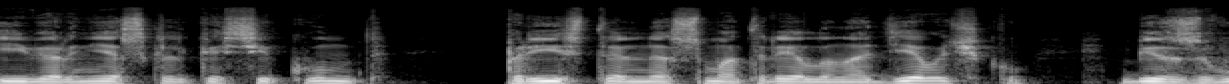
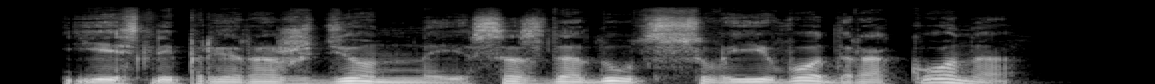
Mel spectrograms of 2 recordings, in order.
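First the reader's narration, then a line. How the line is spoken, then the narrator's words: Whisper. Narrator (Russian): прошептала Тель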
